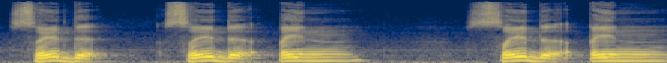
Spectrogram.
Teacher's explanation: dal sukun qalqalah ya mantul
